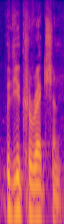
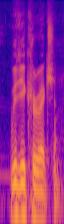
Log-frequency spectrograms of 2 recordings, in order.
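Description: Both takes have the same delivery.

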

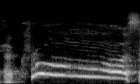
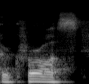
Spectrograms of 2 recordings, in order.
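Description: First: Hammed-up film character impression, higher and hugely drawn out; H W Plainview. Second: Said in the usual way. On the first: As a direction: stretch ACROSS into a long theatrical cry. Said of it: "H W Plainview would say". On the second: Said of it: "or as, uh, H W Plainview would say".

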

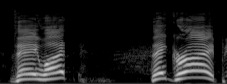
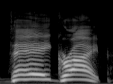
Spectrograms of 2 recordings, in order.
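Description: First: They gripe, said louder and higher with energy; rally the crowd, punch the word gripe; louder call and response. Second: Said in the usual way. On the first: Shown as a demonstration. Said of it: "let's try it again". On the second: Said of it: "Let's say it".

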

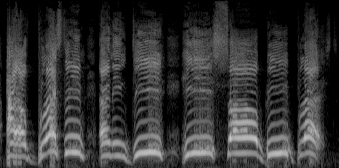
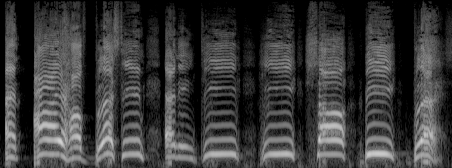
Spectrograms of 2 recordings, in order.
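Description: First: Slow, stressed proclamation; emphatic preaching. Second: Drawn-out, weighty words; slow emphatic reading. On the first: Preacher repeating Isaac's words to the church, emphatic. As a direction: drive the words home. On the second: Preacher reading Isaac's reply, slow and weighty. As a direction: lean on each word of the blessing. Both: Acted.

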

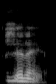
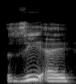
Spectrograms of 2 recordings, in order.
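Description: First: Said in the usual way. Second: "Z" said as "zee"; American Z. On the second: Shown as a demonstration. Giving listeners the email address, "Z" as American "zee". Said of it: "the way the Americans would pronounce".

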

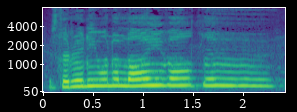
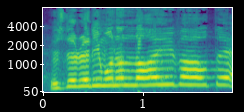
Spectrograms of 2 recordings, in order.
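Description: First: Put-on drawn-out Welsh-accented distant call; slow, sustained Welsh search call; rough Welsh accent. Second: Put-on loud, drawn-out Welsh-accented search call; slow Welsh call at full volume. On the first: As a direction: call slowly across water in an amateur Welsh accent. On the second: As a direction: holler slowly across water in an amateur Welsh accent. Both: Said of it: "my Welsh accent isn't great".

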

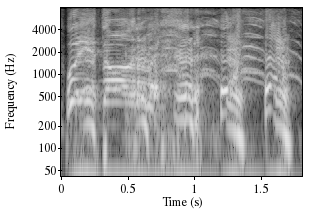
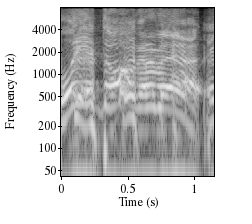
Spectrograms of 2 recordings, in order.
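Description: First: Drawn-out mock shout. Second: Mock shout. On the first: Footballer repeating his retort to the interviewer, slow stretched shout. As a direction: drag out "What are you talking about?" in disbelief. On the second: Footballer snapping back at the interviewer, quick mock shout. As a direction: fire off "What are you talking about?" in one outraged burst. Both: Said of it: "It's like".

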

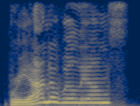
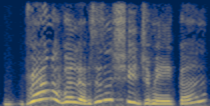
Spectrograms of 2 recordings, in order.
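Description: First: Said in the usual way. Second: Higher, louder double take on the name; surprised question. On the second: Real, not acted. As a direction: break off reading to check, surprised. Stops reading, questions a familiar name.

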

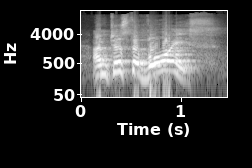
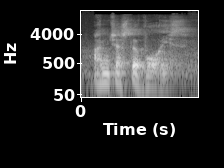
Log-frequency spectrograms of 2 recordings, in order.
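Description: First: I'm just a voice, high and loud with a fall; proclaiming. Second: "I'm just a voice" dropped low and soft; soft, humble. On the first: Preacher voicing John the Baptist, bold loud proclamation. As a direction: declare "I'm just a voice" boldly to the crowd. John's humble claim, first take. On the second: Preacher repeating John the Baptist's words, hushed and humble. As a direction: let "I'm just a voice" fall away humbly. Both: Retold or imitated.

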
